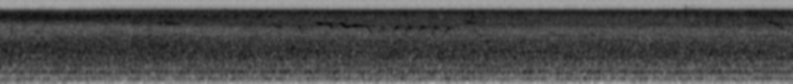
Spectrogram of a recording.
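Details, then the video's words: A bee swarm emerging from a hive in a backyard, thousands of insects in flight; continuous thick droning hum, even in loudness throughout, with no other clear sounds. "Bees swarming out of a hive"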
